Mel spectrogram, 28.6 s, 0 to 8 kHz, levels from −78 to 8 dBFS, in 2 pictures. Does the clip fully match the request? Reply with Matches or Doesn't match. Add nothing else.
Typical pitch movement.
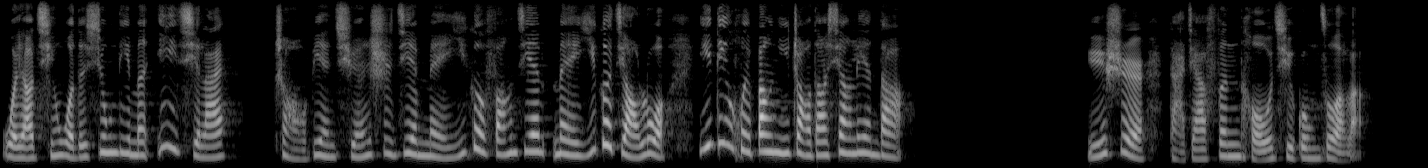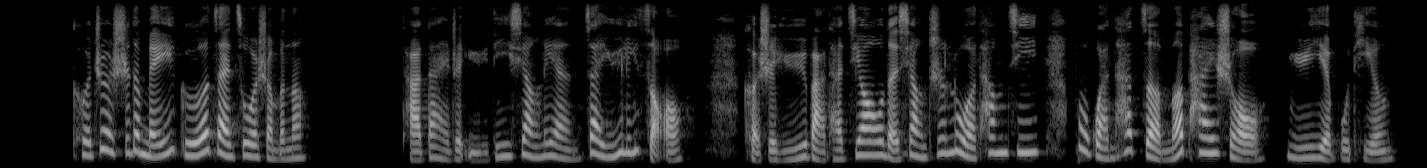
Doesn't match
